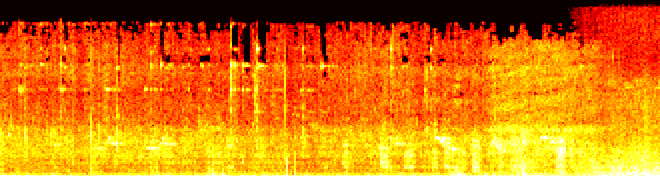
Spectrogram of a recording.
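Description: Dogs giving a run of short, high-pitched cries in the second half, over a low rumble, with a few sharp clicks.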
